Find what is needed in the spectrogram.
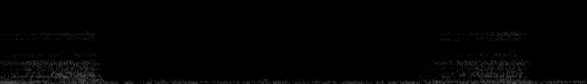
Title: Bernese Mountain Dog Snoring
